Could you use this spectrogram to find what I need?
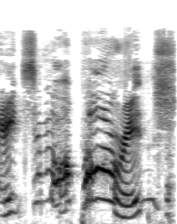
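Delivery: aggressive put-on Cockney, very high, very loud, swooping. Asked about cockney, the speaker demonstrates it: put-on cockney accent. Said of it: "the Cockney is like".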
